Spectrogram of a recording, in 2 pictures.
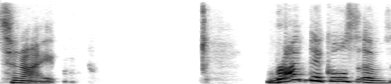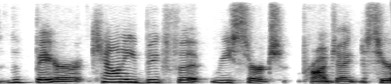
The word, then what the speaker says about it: Bexar County: through his Instagram page Bear County Bigfoot it looks like beer County Bigfoot y'all but it's pronounced Bear County please help me welcome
